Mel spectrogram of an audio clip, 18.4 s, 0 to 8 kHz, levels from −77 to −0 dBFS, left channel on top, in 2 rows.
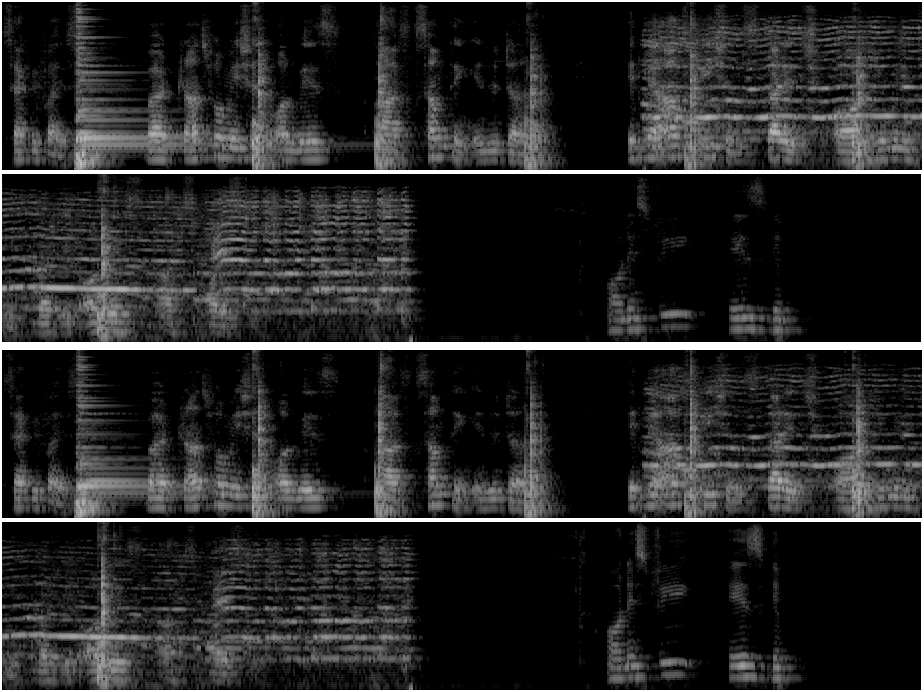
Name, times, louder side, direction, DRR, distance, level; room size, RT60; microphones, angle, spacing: voice 1, 0.0-0.8 1.4-3.4 3.7-5.3 6.3-11.6, left 1 dB, 35° left, 1 dB, 0.6 m, -37 dB
sound 1, 0.7-3.8, left 2 dB, 65° left, 0.9 m, -35 dB
sound 2, 2.5-2.8 3.7-4.0 5.2-5.5 6.8-7.1 8.4-8.8 10.1-10.5, right 2 dB, 15° right, 0.4 m, -31 dB
sound 3, 6.4-13.3, left 3 dB, 85° left, 0.6 m, -35 dB
voice 2, 15.0-16.1 16.5-17.0, right 4 dB, 65° right, 6 dB, 0.5 m, -43 dB
2.8 x 2.4 x 2.7 m, 0.40 s
head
